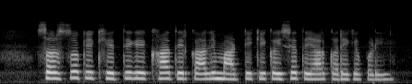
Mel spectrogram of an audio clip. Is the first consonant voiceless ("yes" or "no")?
yes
